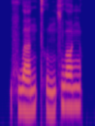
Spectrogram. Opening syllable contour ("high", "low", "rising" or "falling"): rising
